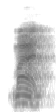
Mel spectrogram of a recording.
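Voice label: "mat", Malay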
